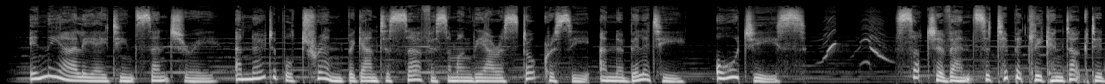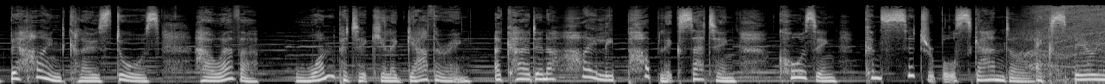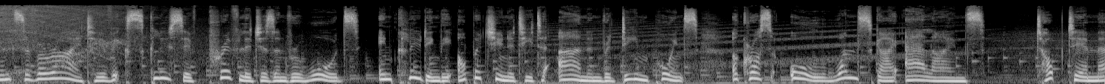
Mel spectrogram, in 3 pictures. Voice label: corporate, Clear Bright British Voiceover

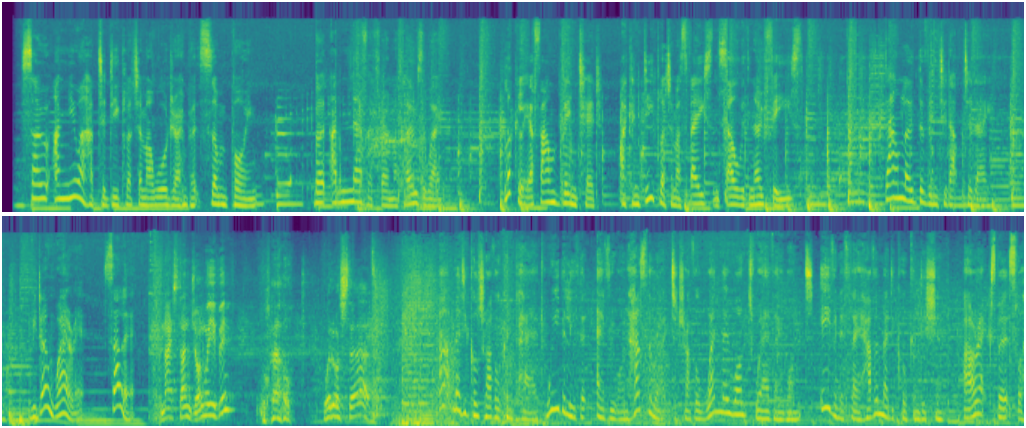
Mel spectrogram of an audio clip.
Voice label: commercial

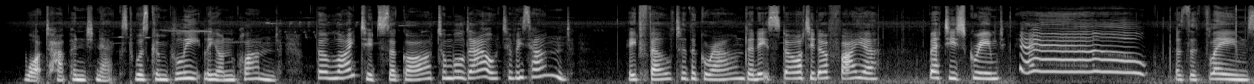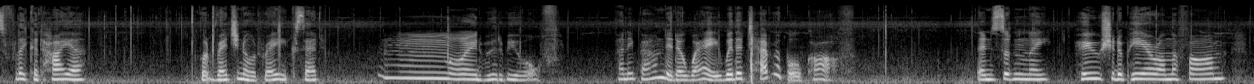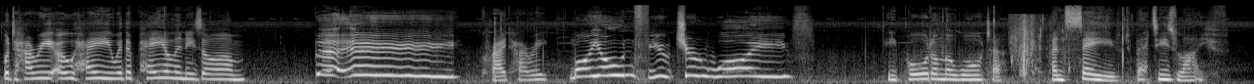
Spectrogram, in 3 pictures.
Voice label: manchester female audiobook

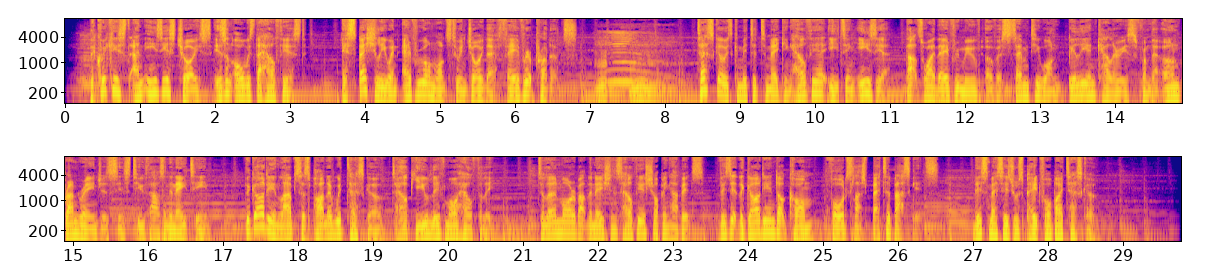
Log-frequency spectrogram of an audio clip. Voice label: commercial; guardian x tesco

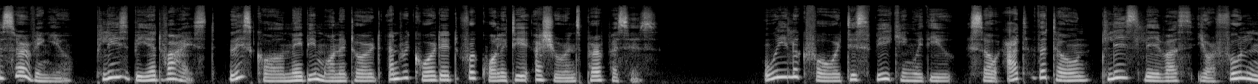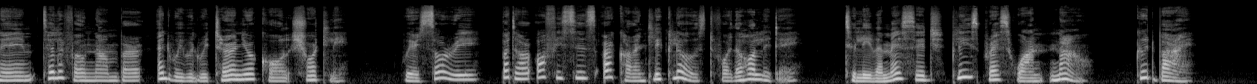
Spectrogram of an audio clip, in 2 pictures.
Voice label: swedish swenglish IVR

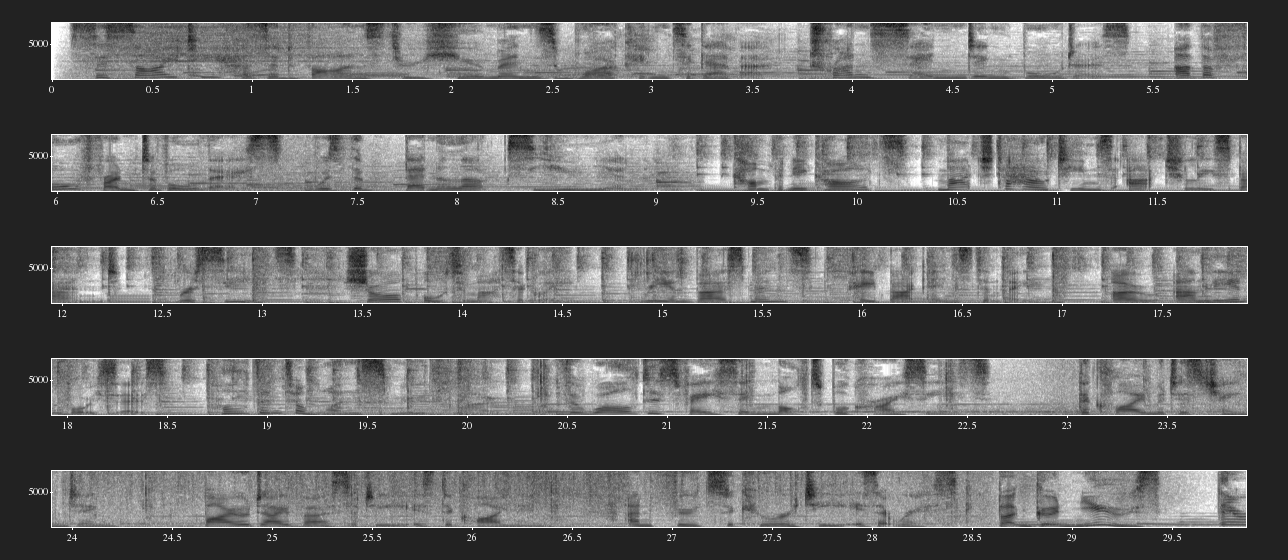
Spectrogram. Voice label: english accent corporate

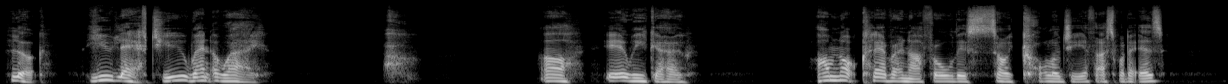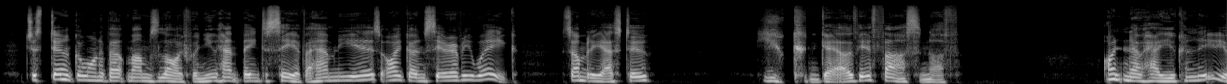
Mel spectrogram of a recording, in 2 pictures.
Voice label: character suffolk ac; joyce

